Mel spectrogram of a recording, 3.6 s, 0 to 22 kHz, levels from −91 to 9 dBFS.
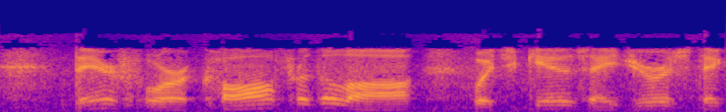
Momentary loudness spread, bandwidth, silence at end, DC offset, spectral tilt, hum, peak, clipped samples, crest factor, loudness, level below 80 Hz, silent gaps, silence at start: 4 LU; 7.4 kHz; 0 s; under 0.1%; 2.5 dB/octave; none; 0 dBFS; under 0.1%; 16 dB; -16 LUFS; -66 dBFS; none; 0 s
